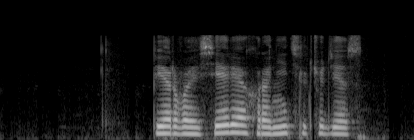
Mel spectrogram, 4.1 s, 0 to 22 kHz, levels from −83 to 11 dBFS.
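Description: At 3.11 to 3.16 s the speech cuts to sudden silence and resumes further on, likely a Bluetooth dropout from one late packet; the spectrogram shows a blank vertical gap.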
